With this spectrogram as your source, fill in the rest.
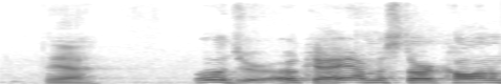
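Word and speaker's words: Wilyer: So he pronounces it Wilger. He said he said, "Nice to meet you. I'm Wilagger." Yeah, Wilger.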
